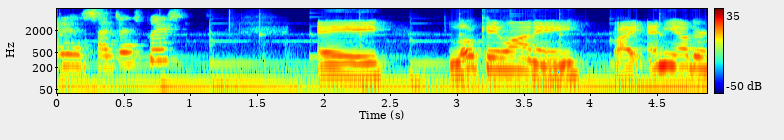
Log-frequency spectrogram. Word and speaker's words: Lokelani: Lokelani.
